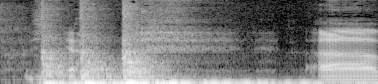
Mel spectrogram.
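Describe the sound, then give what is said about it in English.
Three quick knuckle raps on wood, fairly loud, in an uneven rhythm, knocked on wood just in case, followed a moment later by a short spoken word. “I'm going to knock on wood just in case.”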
